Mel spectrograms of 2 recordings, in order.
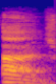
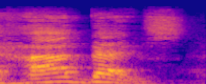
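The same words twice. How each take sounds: First: The word is said with Portuguese pronunciation. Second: The word is said with Greek pronunciation. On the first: "a gente fala no português" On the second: "no grego é"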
